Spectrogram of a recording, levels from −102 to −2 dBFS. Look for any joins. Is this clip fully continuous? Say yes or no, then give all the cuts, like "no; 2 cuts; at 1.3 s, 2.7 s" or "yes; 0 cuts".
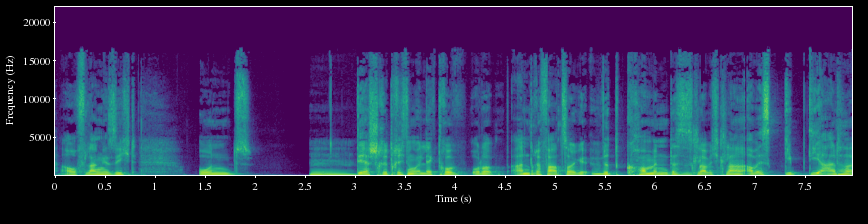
yes; 0 cuts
